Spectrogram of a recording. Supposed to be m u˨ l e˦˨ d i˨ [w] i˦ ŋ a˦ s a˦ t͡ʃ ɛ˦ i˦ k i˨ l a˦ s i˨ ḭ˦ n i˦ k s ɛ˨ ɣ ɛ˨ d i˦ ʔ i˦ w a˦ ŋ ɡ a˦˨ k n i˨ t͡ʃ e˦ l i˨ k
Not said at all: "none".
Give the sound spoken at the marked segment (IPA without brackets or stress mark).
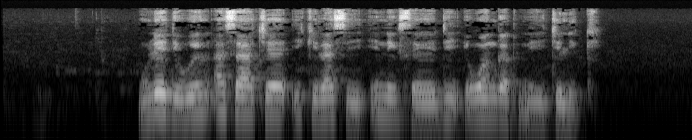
w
